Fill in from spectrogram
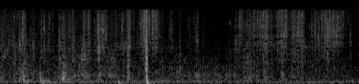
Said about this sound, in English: Tony, crumple the piece of paper up a little bit.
